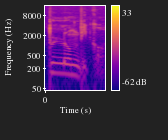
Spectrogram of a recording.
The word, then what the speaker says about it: plúmbico: Cambiamos la O por la U. Óxido, como en este caso es la valencia mayor, vamos a poner óxido con acento en la U, plum, terminación ico, óxido plúmbico.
